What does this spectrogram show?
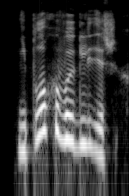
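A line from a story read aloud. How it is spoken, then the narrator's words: Amused grunt. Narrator (Russian): хмыкнул Вузелин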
